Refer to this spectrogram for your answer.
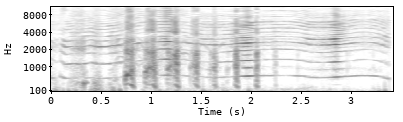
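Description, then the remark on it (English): A loud, sustained high-pitched scream, called a chandelier scream, with a bright, ringing tone, broken by rapid pulsing bursts for about three seconds before trailing off. “That's called the chandelier scream, y'all.”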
